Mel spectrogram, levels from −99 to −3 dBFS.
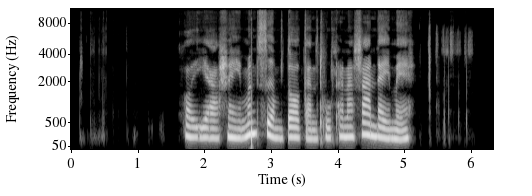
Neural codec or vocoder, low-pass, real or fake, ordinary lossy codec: vocoder, 22.05 kHz, 80 mel bands, Vocos; none; fake; none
